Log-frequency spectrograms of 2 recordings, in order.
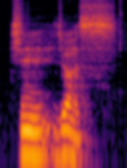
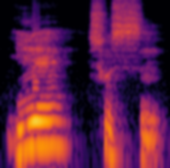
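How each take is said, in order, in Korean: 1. 이 이름은 'j' 소리로 시작합니다. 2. 이 이름은 빠른 'ee-eh' 소리로 시작합니다. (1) "미국 말은 Jesus" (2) "정확한 발음은 이에 이해를 빨랑 한 소리처럼"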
